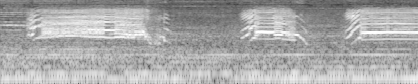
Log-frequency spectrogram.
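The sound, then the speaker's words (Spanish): Three eerie, unearthly screams in quick succession, each high and wavering before sliding downward, the first one longest, over a steady low rumble with no talking. “A punto estaba de dar una cabezada leyendo uno de esos capítulos cuando escuché un grito sobrenatural.”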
